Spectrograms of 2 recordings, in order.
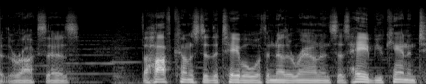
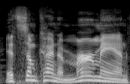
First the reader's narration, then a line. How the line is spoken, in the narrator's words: Flash yells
